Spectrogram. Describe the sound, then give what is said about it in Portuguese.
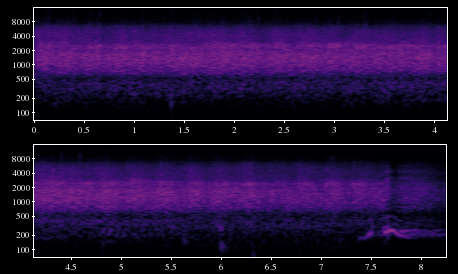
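Sustained applause from an audience for the people who worked on the project, a dense, steady wash of clapping that holds at full strength for several seconds before tapering slightly at the very end. “Peço um aplauso para eles, porque isto é um trabalho deles também.”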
